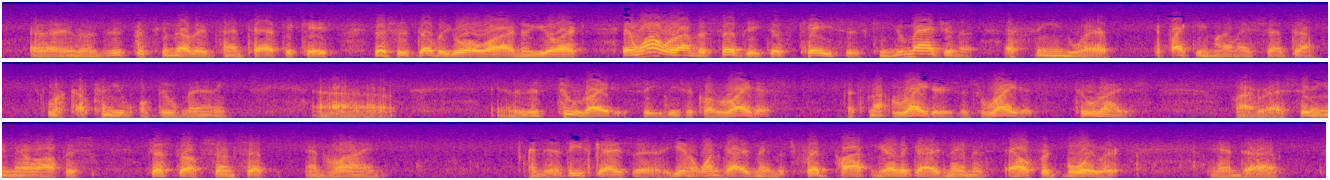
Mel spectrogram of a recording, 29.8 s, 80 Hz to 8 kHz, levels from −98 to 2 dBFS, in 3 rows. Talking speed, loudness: 195 wpm, -19 LUFS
